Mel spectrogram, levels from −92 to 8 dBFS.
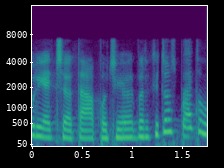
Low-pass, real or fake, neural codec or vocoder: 7.2 kHz; fake; codec, 16 kHz, 1 kbps, FreqCodec, larger model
